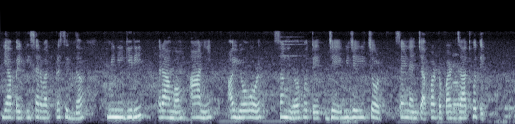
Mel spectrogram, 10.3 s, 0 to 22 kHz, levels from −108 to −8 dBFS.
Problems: none marked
